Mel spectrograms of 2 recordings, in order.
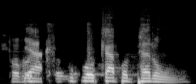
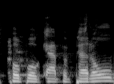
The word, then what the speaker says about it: Popocatépetl: And of course, I can't pronounce that volcano in Mexico, Mount Popo. Popocatépetl. Okay. In English, it's Popocatépetl, but if they hear me say that, they're like saying and that.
